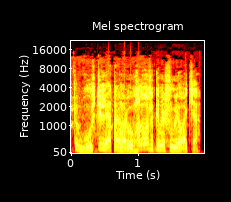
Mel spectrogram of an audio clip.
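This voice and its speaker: A man's voice: medium pitch, lively intonation, muffled recording, faint music behind, lightly acted. A man doing a foul-mouthed furious village father. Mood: angry. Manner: rapid abusive yelling. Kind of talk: comic dub.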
